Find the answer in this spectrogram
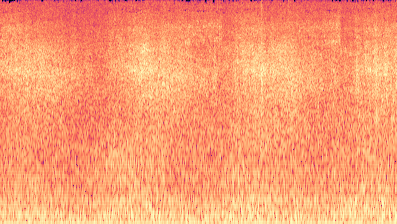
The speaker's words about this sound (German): Auch das Windrad ist extrem repetitiv. Da hat man so eine minimalistische Struktur, so wie Minimal Music, die sich leicht verschiebt in seiner Zusammensetzung, in seiner Phase.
